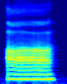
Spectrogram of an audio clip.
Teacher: first tone is high and flat. Just hold it steady way up high in your range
